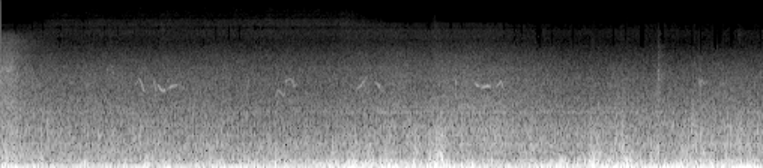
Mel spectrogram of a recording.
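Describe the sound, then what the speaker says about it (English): Steady wind rumbling against the microphone on a red dirt backroad in Logan county after heavy rain, a loud continuous low roar with faint chirps above it and no talking. "The wind."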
